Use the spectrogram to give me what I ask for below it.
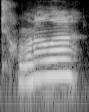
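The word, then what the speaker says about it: Tonalá: the things i got i don't know if it's tanala tala butter now i'm hearing it's pronounced tonala um from debbie from arvik on travels that's how she says it but or if it's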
